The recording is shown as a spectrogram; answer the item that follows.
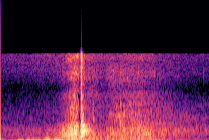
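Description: Full golf swing: the swish of the club coming down, then a single sharp click as the clubhead strikes the ball about one and a half seconds in.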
